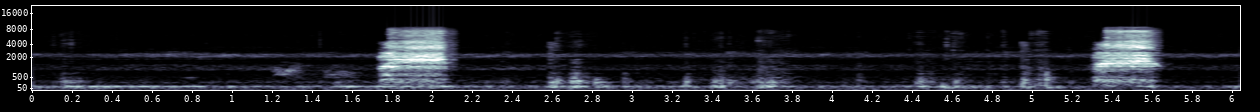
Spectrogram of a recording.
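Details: Female barn owl in an owl box, recorded 1 March 2023 at 6:44 pm while eating a rodent brought by her mate, letting out two harsh hissing screeches about three seconds apart, with a faint steady electronic whine and soft rustling.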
